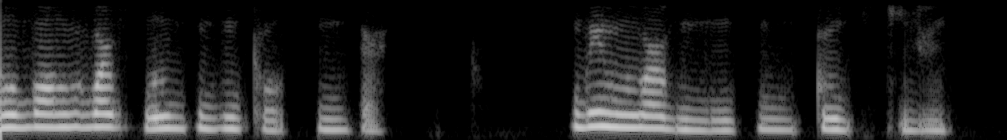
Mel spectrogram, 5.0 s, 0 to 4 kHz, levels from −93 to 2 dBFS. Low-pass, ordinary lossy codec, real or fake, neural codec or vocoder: 3.6 kHz; none; fake; autoencoder, 44.1 kHz, a latent of 192 numbers a frame, MeloTTS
